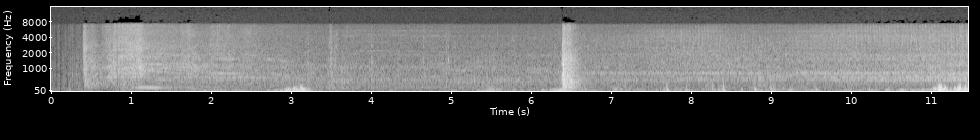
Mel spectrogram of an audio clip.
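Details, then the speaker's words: 2004 Daihatsu Xenia Li, first start: a few sharp clunks, then a low, slightly uneven, rough idle that is rougher than the 1300 version. Normal from the factory for this type; a normal idle. "Nah, suara ini agak lebih kasar. Bukan hanya mobil ini saja, memang seperti itu dari pabriknya, teman-teman. Agak kasar."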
